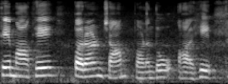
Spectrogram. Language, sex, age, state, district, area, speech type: Sindhi, female, 45-60, Maharashtra, Mumbai City, urban, spontaneous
